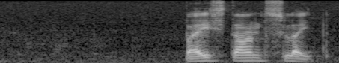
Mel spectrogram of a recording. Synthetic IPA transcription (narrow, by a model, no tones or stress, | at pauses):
b̥əjstɐntslœɥt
